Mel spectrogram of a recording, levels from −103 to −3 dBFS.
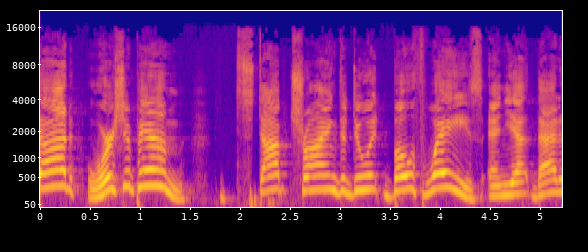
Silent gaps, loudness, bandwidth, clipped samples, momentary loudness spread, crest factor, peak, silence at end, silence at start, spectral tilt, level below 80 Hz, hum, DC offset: none; -19 LUFS; 16 kHz; under 0.1%; 7 LU; 16 dB; -2 dBFS; 0 s; 0 s; -5 dB/octave; -52 dBFS; none; under 0.1%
